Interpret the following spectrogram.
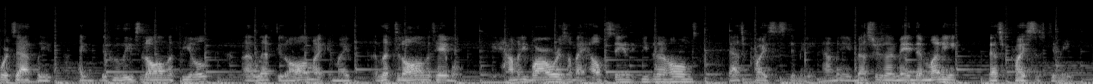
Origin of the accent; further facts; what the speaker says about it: Denver, Colorado, United States; So basically, born and raised in Denver, I was a skier since I was a little kid, and I raced in college.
